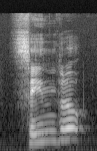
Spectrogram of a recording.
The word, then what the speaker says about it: zendro: Invece zendro, mezzendro, sentite la Z dolce, la E aperta, è il genero. Mezzendro, mio genero. Quindi zendro, la cenere, zendro, il genero.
